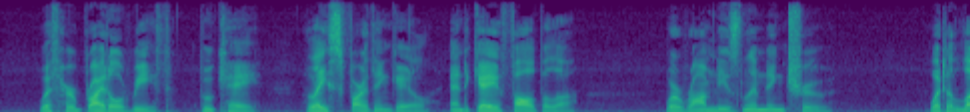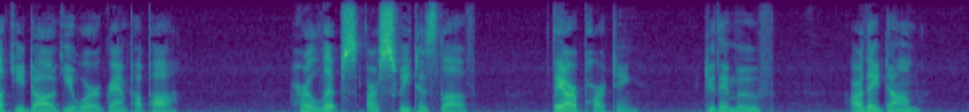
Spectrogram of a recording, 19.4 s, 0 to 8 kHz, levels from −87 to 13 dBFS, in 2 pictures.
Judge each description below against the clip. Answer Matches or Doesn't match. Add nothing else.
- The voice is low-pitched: Matches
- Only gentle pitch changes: Doesn't match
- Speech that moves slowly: Matches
